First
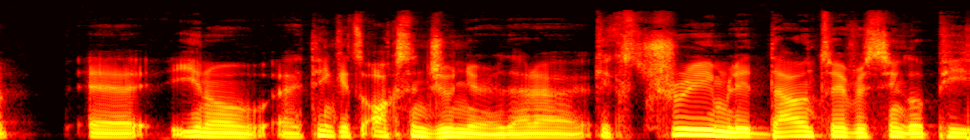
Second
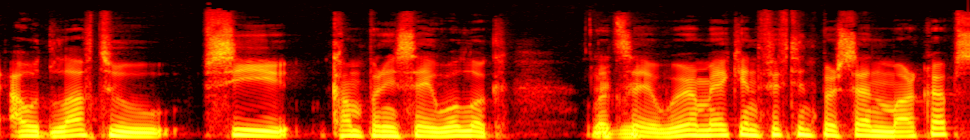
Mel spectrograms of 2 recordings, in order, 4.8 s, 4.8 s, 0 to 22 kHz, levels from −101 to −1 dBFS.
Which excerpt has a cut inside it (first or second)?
first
